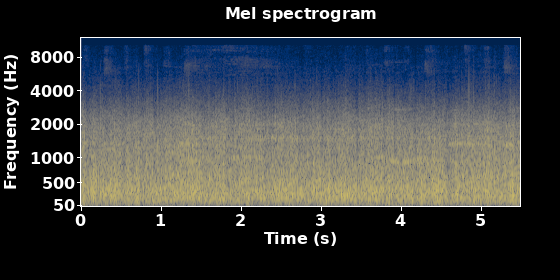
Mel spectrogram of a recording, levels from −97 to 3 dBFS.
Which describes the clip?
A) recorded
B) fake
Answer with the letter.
A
